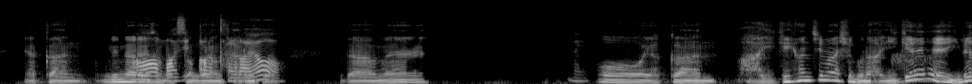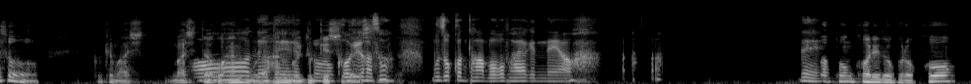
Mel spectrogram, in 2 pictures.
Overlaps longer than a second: present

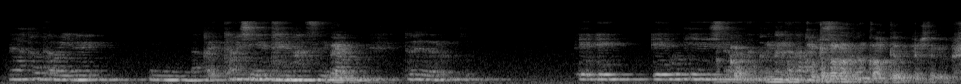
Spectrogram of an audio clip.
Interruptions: present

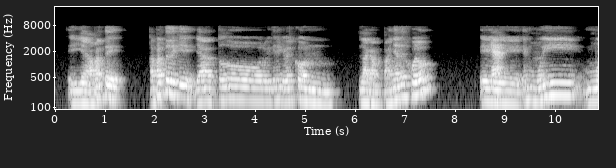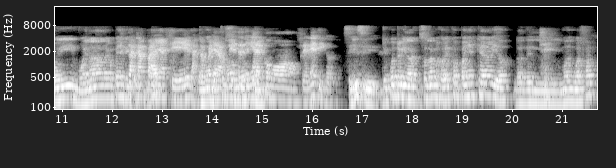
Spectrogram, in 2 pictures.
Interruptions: present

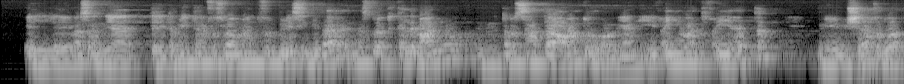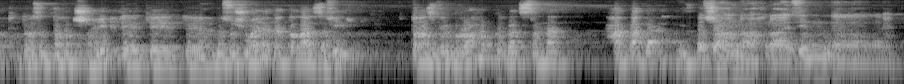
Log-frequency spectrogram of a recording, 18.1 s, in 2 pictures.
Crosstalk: none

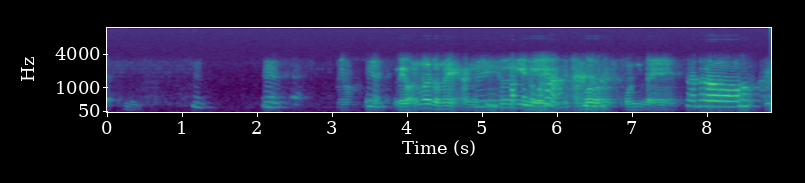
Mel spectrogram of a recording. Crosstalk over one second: present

